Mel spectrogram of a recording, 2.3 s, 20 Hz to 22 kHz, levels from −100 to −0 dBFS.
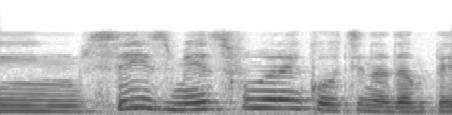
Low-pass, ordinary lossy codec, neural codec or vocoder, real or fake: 7.2 kHz; none; none; real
